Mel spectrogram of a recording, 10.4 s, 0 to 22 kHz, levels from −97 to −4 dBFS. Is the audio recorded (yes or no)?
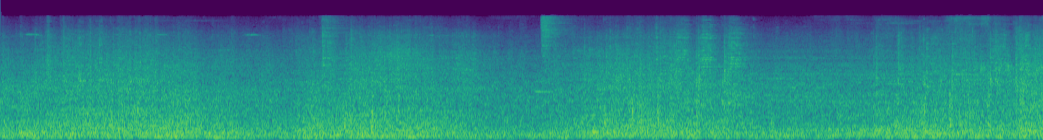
yes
